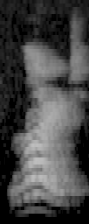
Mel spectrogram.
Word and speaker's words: large: Okay, the next rule, when the root word ends with a silent E, as in large, you can't hear the E, it's silent.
